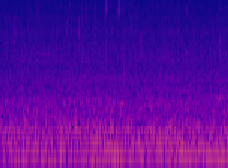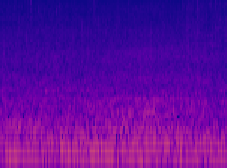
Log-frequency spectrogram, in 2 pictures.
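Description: Stir-fry sizzling steadily in a hot wok: boiled wontons, bean sprouts and greens frying with sweet soy sauce and oyster sauce just poured in. A few faint clicks.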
